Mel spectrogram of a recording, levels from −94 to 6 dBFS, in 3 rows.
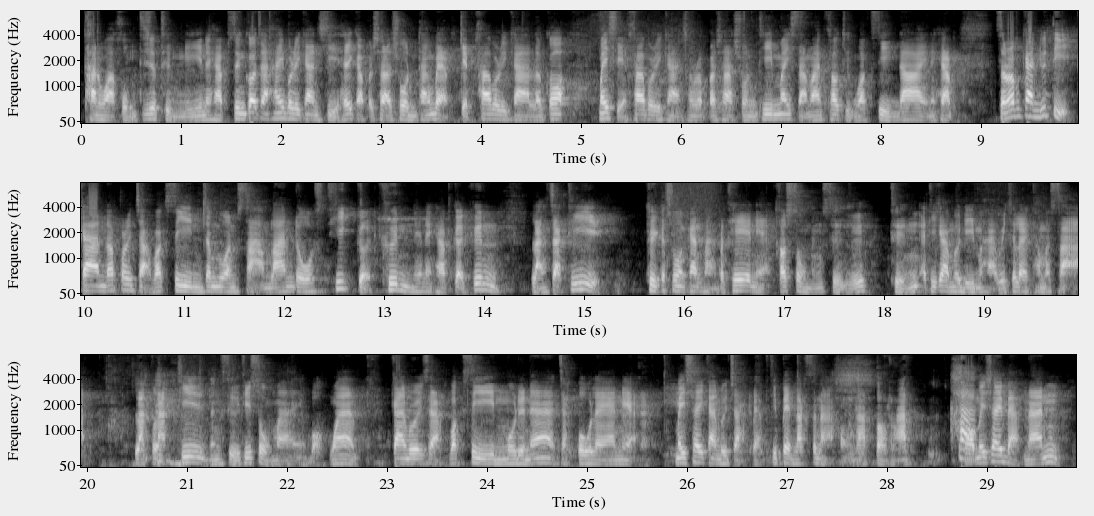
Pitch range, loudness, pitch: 110-135 Hz, -18 LUFS, 125 Hz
